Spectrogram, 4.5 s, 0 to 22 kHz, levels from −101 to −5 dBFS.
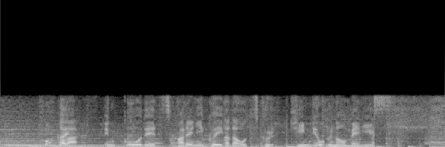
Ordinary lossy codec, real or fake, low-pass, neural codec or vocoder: none; fake; none; codec, 16 kHz, 8 kbps, FunCodec, trained on Chinese and English, 25 frames a second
